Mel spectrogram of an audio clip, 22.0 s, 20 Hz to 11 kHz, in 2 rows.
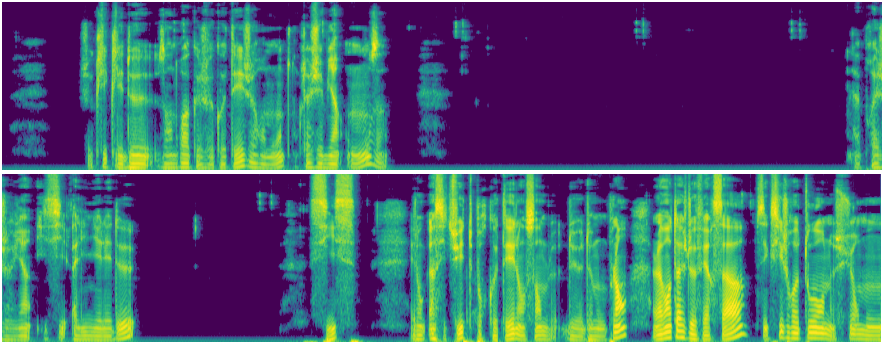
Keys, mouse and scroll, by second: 2.5 click, 4.4 click, 6.0 right click, 10.2 click, 14.6 click, 20.6 click.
